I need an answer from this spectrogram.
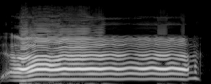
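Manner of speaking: long, loud, high held "ah"; exasperated scream. Pretend. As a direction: let out a comic yell of frustration. Exasperated yell at the trend.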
